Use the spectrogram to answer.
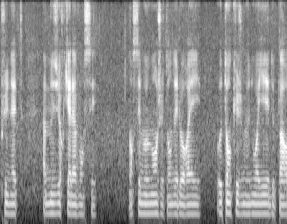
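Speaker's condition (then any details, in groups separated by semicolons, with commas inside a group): No condition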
